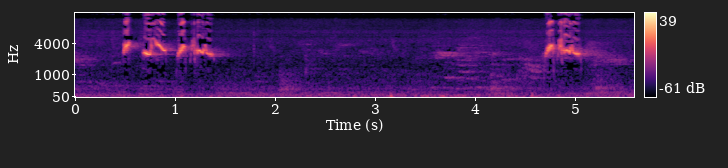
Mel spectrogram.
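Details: Red-whiskered bulbul's morning song to call the flock: a lively string of sharp chirps, a quiet pause with faint whistles, then another bright chirpy burst.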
